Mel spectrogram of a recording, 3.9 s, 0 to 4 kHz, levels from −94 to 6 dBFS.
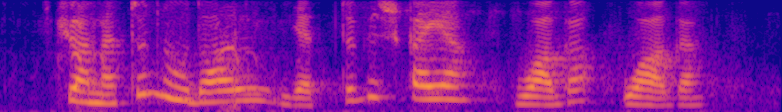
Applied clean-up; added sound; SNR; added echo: neural separator model SepFormer DNS4.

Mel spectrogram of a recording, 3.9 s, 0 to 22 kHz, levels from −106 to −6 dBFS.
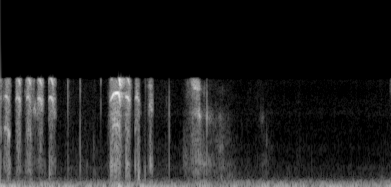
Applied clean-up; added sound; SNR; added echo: neural diffusion model UNIVERSE++.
